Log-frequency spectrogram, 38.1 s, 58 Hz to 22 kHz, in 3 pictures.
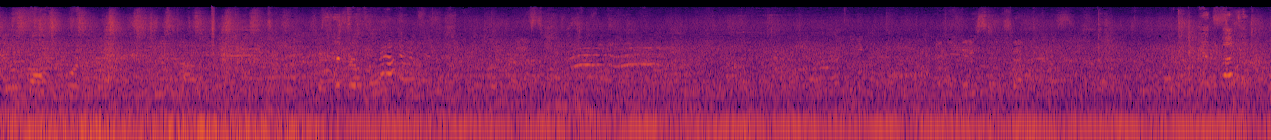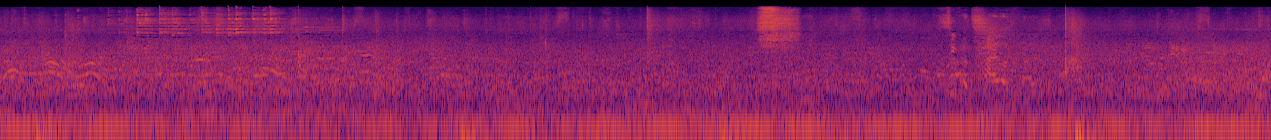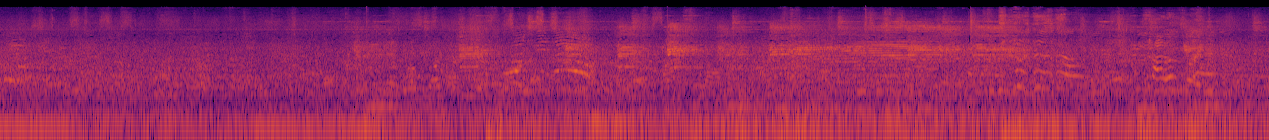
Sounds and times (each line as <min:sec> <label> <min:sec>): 0:00.0 chatter of the crowd 0:38.1
0:29.0 announcer's voice 0:35.8
0:35.4 two girls chatting 0:37.8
